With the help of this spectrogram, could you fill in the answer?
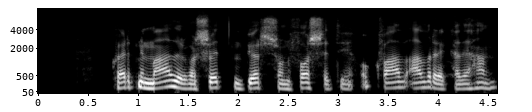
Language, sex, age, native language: Icelandic, male, 30-39, Icelandic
